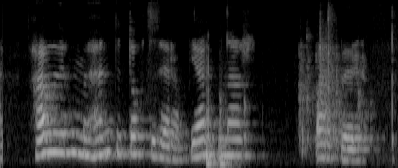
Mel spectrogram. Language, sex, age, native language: Icelandic, female, 12, Icelandic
